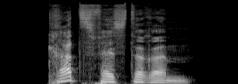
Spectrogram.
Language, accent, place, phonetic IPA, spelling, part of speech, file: German, Germany, Berlin, [ˈkʁat͡sˌfɛstəʁəm], kratzfesterem, adjective, De-kratzfesterem.ogg
- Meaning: strong dative masculine/neuter singular comparative degree of kratzfest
